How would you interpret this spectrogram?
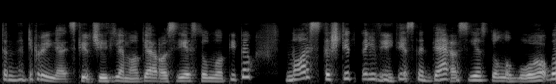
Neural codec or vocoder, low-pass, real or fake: codec, 16 kHz, 0.5 kbps, FreqCodec, larger model; 7.2 kHz; fake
